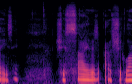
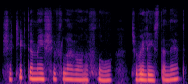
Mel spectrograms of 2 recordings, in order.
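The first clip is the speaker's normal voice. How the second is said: ordinary delivery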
